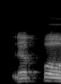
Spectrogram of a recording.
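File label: "lepur", Malay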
